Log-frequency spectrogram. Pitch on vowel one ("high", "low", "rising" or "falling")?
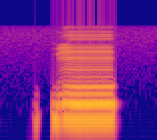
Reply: high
